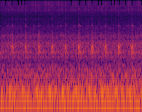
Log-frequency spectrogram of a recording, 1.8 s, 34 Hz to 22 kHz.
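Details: 2009 Silverado 3500 Duramax LMM diesel dually, 59,900 miles, idling: sharp regular knock about six a second, loudest low near the oil pan; owner suspects back of the bottom end, unconfirmed. Oil analysis shows no abnormal wear; intermittent since 57,500 miles.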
